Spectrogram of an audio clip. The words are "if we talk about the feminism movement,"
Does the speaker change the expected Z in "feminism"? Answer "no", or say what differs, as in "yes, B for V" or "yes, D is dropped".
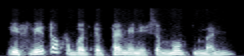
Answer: yes, S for Z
